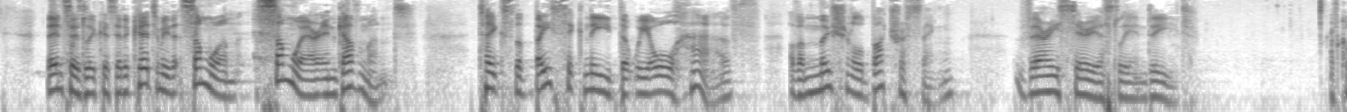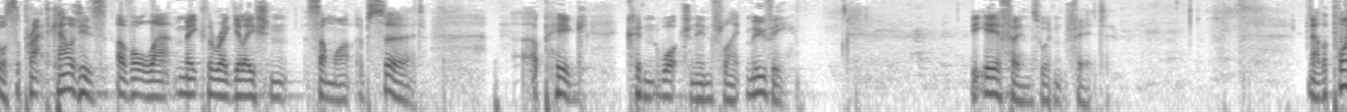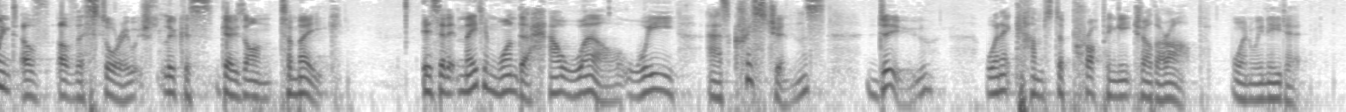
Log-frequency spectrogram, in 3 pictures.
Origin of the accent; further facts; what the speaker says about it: South East England, United Kingdom; The church that I grew up in down in Surrey is called the Church of the Good Shepherd.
